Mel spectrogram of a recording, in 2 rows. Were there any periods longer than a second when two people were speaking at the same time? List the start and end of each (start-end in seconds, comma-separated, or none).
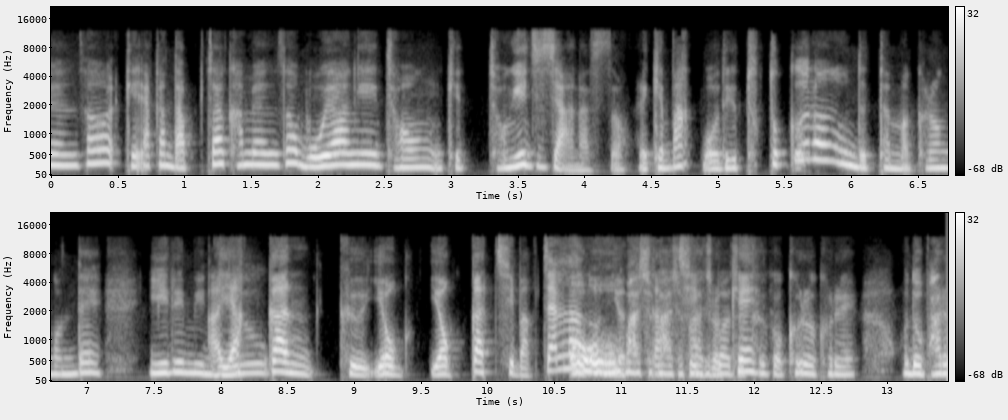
10.6-12.1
